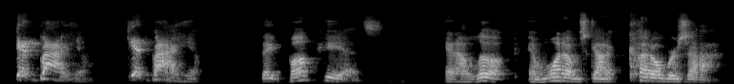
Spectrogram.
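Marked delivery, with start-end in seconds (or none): 0.2-2.0 mock coach voice, rough, screaming and urging. Retelling how he screamed at Matt Miller during a knockout drill, re-enacting the scream. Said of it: "I'm screaming at Matt Miller".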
